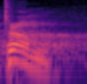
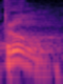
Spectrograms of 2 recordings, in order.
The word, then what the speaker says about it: Trump: Inclusive, hoy viendo el discurso del presidente Donald Trump, yo le digo Trump, pero me dice que no es Trump, es Trump. Porque se escribe Trump y se pronuncia Trump, como una propaganda que había en la radio.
